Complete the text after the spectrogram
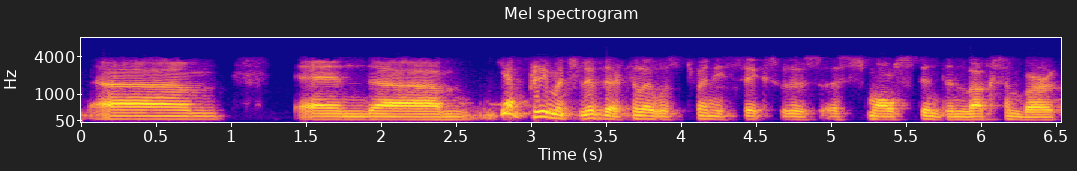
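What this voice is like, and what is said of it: Belgian accent. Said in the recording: “I think you will you will hear this quickly. My accent is Belgian.”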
